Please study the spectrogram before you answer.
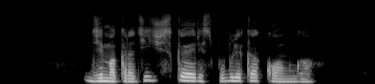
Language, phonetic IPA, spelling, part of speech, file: Russian, [dʲɪməkrɐˈtʲit͡ɕɪskəjə rʲɪˈspublʲɪkə ˈkonɡə], Демократическая Республика Конго, proper noun, Ru-Демократическая Республика Конго.ogg
- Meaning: Democratic Republic of the Congo (a country in Central Africa, the larger of the two countries named Congo)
